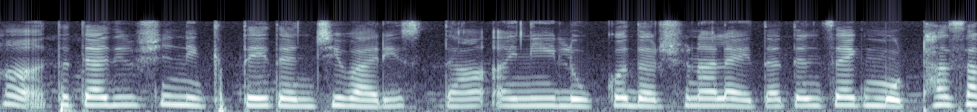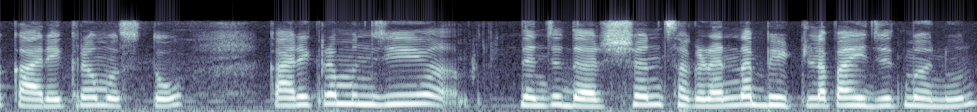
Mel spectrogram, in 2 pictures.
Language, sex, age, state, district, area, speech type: Marathi, female, 30-45, Maharashtra, Akola, rural, spontaneous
